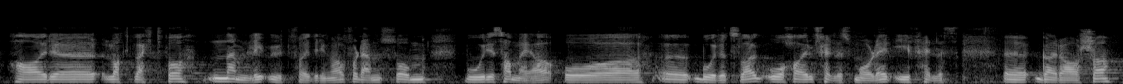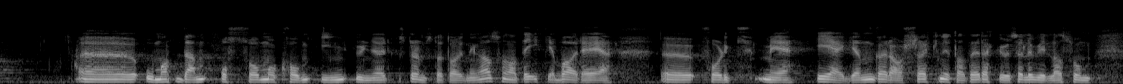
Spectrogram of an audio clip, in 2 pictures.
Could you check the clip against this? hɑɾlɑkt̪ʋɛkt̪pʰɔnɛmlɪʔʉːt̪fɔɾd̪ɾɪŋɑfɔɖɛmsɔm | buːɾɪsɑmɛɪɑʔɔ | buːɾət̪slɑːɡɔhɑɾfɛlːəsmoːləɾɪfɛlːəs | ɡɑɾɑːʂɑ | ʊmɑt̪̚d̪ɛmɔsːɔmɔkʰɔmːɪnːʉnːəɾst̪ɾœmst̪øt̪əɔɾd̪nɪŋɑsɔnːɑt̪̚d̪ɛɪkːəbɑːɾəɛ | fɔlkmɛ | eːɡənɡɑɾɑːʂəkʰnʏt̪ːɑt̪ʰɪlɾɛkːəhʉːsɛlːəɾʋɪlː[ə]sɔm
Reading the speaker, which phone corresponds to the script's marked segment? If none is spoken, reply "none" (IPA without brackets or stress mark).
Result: ɑ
